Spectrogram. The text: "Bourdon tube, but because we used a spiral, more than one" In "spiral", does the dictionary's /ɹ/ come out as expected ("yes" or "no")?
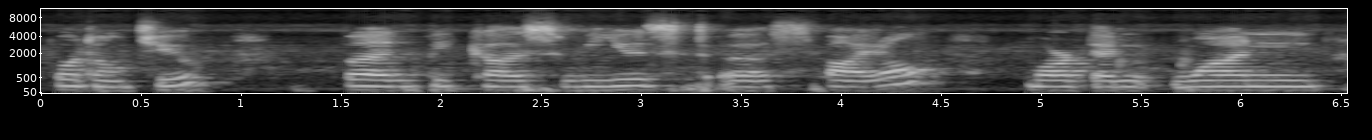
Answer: no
